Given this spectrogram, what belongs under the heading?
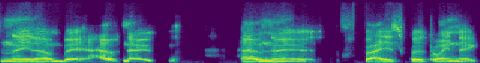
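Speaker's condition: Cerebellar ataxia; wheelchair user since

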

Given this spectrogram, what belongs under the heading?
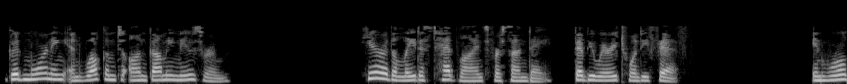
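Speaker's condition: No condition

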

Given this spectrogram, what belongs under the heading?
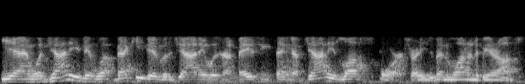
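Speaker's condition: No condition

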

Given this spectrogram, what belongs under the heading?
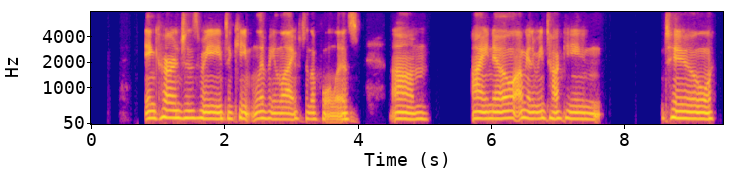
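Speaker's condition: ALS, slow progressing

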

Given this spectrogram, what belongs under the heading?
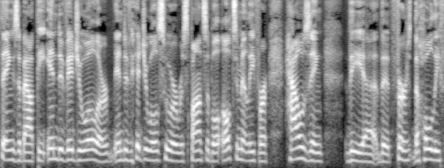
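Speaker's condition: No condition

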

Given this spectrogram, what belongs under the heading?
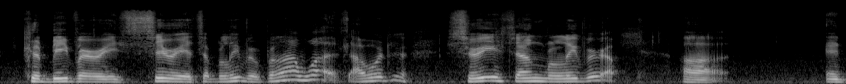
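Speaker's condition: Hemorrhagic stroke, hemorrhagic, basal ganglia

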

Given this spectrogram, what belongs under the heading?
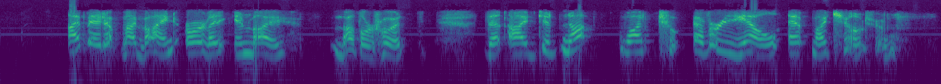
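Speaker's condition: Parkinson's disease; developed after stroke and its aftermath, causes tremors, wrote book with one finger

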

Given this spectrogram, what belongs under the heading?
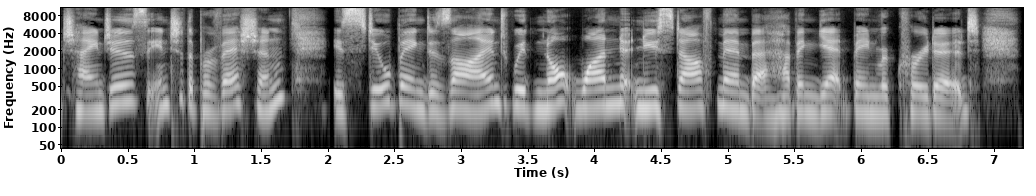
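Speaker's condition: No condition

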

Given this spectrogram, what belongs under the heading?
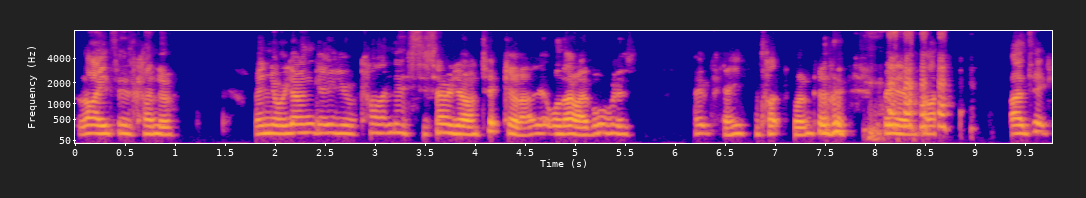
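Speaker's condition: Cerebral palsy

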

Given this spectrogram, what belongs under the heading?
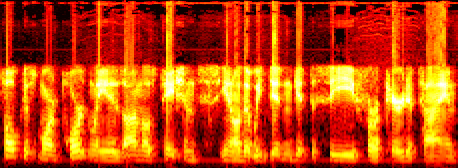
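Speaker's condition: No condition

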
